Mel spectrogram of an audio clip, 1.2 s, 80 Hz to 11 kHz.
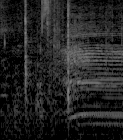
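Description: A sheep in a medieval strategy game set around the 1306 defence of Multan lets out a short, bright bleat, quiet and alone amid faint background game sound.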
